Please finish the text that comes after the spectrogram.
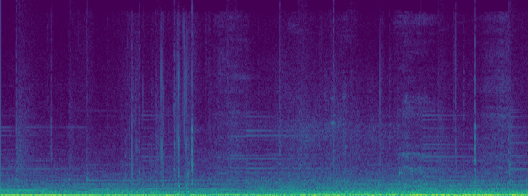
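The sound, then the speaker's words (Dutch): A large truck rolls by on the road, its deep engine rumble steady and loud for several seconds, with light rattling and road noise over the top. “Oh, een dikke vrachtwagen en aan de rechterkant fietsers.”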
